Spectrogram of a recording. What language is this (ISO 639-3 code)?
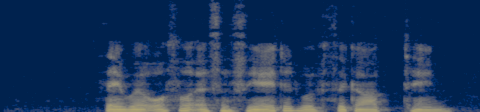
eng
